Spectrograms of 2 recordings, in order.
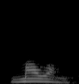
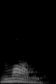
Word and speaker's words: Maugham: Somerset Maugham, okay, pronounced Mom.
